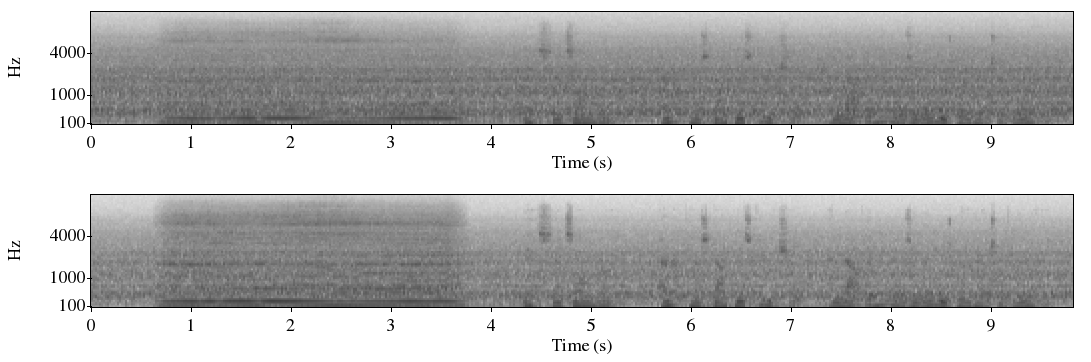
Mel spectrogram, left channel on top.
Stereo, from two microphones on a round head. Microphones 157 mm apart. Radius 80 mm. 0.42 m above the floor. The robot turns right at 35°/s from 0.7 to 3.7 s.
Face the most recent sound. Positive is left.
turn(degrees=-10)  # may be behind; listen again after turning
